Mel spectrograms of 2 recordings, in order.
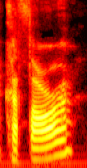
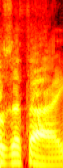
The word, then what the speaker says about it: Zathara: Say her name, Kathara. Oh, Zathara, yeah.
